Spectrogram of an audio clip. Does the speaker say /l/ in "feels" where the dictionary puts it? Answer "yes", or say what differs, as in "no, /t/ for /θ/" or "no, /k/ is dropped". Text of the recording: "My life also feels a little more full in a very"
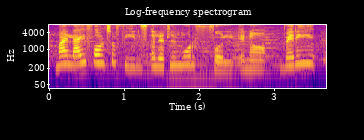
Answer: yes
